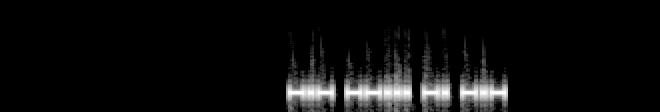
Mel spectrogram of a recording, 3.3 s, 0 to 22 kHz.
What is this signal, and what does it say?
Morse code, heard as a keyed tone, about 51 wpm, 700 Hz. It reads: K7NK
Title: USA Call Signs - 4 Characters - 50wpm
